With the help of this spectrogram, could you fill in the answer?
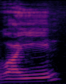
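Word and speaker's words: غين: গয়ন লেটারটার উচ্চারণ হলো গয়ন। গয়ন, সাদ্দাম হোসেন ভাইয়া আছেন?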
